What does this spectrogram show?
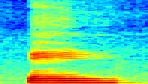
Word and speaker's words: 煲: The Chinese word 煲, which is pronounced as bo in Cantonese, means to cook something, such as porridge, for a long time.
